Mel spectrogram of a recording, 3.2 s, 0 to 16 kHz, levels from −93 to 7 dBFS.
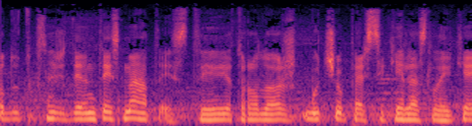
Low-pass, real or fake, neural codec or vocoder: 14.4 kHz; real; none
